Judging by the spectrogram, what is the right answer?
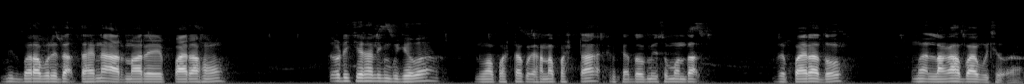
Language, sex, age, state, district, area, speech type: Santali, male, 45-60, Jharkhand, Bokaro, rural, spontaneous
